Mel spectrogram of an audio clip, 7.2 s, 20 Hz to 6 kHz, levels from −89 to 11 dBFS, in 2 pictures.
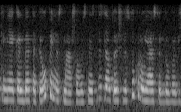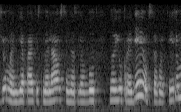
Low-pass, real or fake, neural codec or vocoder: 5.4 kHz; real; none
